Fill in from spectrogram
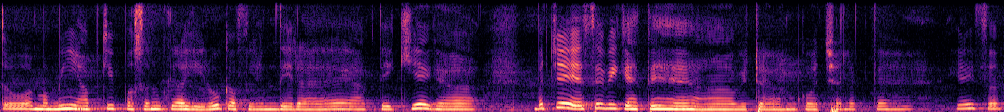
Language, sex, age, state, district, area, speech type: Hindi, female, 45-60, Bihar, Vaishali, urban, spontaneous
